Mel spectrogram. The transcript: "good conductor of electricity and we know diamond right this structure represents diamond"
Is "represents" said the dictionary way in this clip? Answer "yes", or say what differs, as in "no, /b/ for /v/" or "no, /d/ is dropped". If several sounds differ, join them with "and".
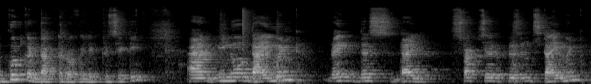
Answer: yes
